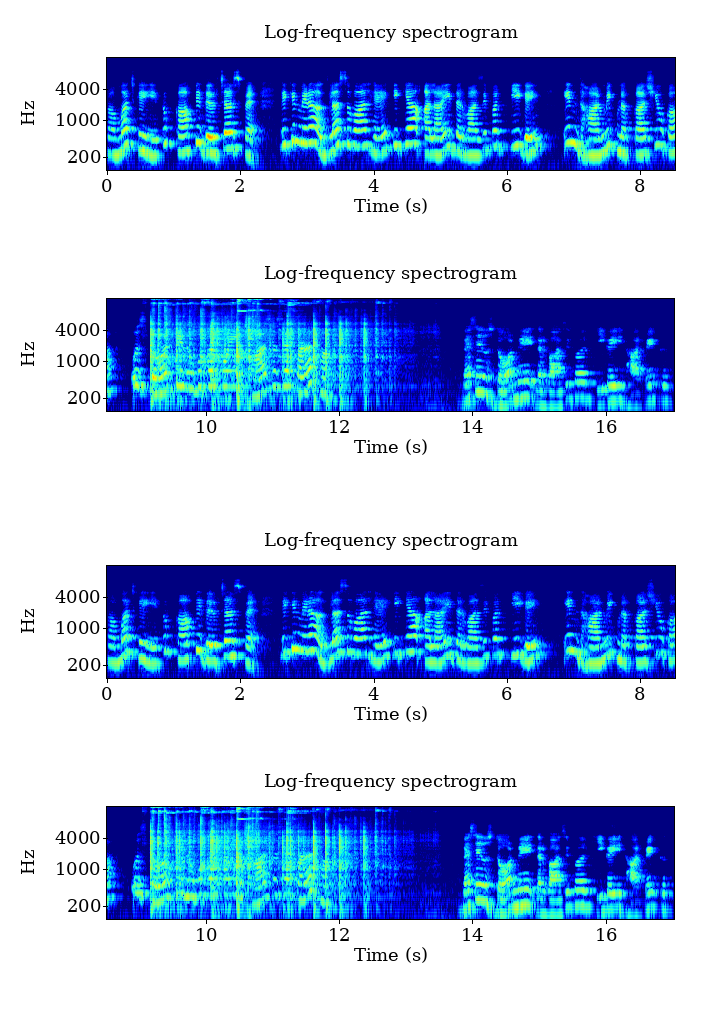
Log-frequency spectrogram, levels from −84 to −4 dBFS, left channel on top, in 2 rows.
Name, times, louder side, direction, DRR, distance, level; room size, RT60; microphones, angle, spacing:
voice 1, 0.0-6.5 6.8-8.6 8.9-11.9, left 4 dB, 75° left, 5 dB, 0.7 m, -40 dB
Coin (dropping), 9.1-13.0, right 2 dB, 30° right, 1.0 m, -38 dB
voice 2, 13.9-16.9, right 3 dB, 85° right, 5 dB, 0.7 m, -43 dB
3.7 x 2.2 x 2.7 m, 0.41 s
head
